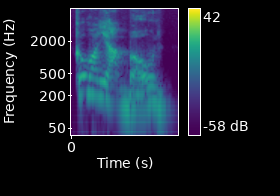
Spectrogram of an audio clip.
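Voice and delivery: put-on regional British accent; lightly hammed regional British accent; regional British dialect. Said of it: "reading it in the regional dialects".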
